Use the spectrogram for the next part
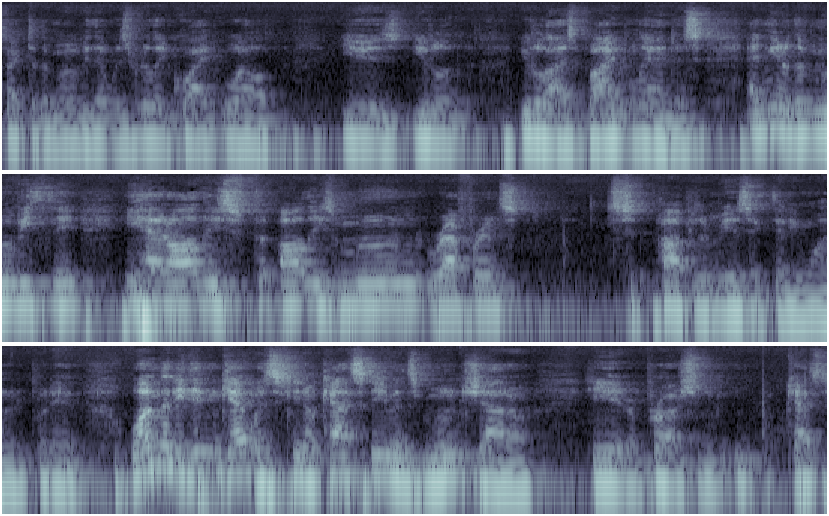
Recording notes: Panel interview. Recorded at Days of the Dead Chicago on April 9, 2021.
